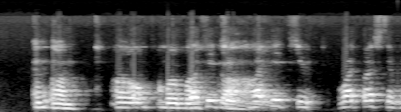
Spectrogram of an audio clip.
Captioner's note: mumbles excitedly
